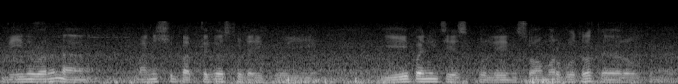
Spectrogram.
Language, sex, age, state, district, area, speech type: Telugu, male, 30-45, Andhra Pradesh, Anakapalli, rural, spontaneous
